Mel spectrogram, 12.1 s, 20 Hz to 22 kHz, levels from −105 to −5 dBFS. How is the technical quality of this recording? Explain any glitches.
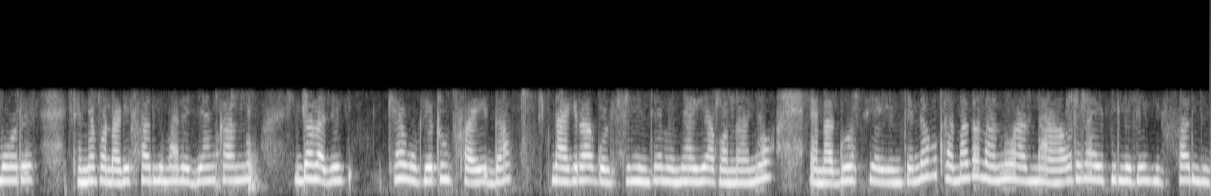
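The recording has one fault, audible for the whole clip: the speech has passed through a G.729 codec, and the damage is plainly audible. From start to finish, nothing is heard above 4 kHz. The voice sounds slightly rough and synthetic because it is rebuilt from a vocal tract filter, a pitch predictor and a few pulses per 10 ms frame, a rate that fits 8 kbit/s. A simple telephone band-limit would sound dull but smooth, without that buzzy, modelled texture.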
